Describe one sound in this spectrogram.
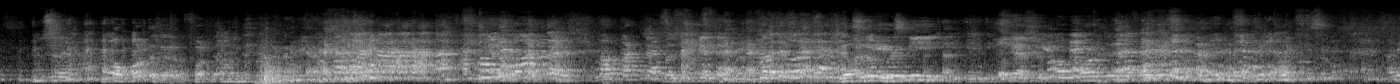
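A group of adults laughs together.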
